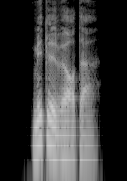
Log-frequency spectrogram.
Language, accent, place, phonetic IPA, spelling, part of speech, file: German, Germany, Berlin, [ˈmɪtl̩ˌvœʁtɐ], Mittelwörter, noun, De-Mittelwörter.ogg
- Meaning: nominative/accusative/genitive plural of Mittelwort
